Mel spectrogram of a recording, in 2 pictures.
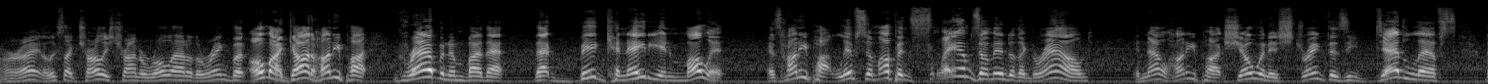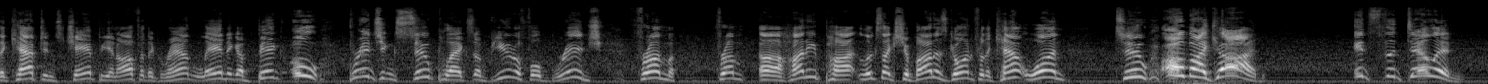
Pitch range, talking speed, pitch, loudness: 190-305 Hz, 160 wpm, 230 Hz, -22 LUFS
